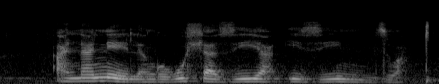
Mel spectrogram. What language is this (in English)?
Zulu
